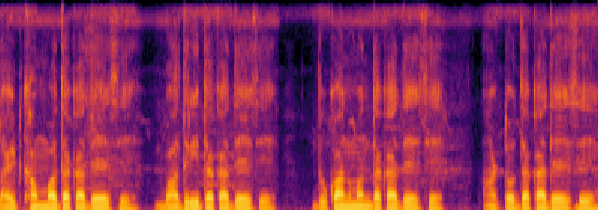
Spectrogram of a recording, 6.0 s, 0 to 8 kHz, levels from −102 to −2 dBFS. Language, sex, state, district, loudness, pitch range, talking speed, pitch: Halbi, male, Chhattisgarh, Bastar, -18 LUFS, 125-130 Hz, 140 wpm, 125 Hz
